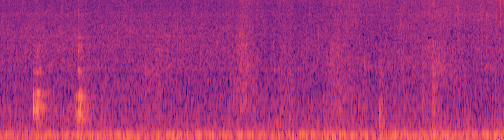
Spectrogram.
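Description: Thickened green prawn curry sizzling and bubbling in a non-stick kadai as a silicone spatula stirs through it, with two light knocks within the first second. A steady low hum runs underneath.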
